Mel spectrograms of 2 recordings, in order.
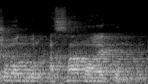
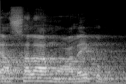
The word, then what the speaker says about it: আসসালামু আলাইকুম: কুসংস্কার আছে এক নম্বর সালাম উচ্চারণ সমসলাইকুম সালামু আলাইকুম হয় না হয় তহলে উচ্চারণ শুদ্ধ হতে হবে। আসসালামু আলাইকুম। আসসালামু আলাইকুম।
